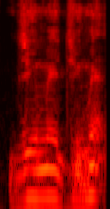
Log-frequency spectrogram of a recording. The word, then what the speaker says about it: Jigme: Jigme. 2 times. 2 times. Jigma.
